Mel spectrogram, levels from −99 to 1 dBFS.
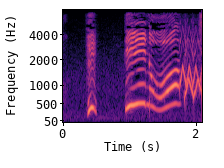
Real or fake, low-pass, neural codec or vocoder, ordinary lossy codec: real; 7.2 kHz; none; none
